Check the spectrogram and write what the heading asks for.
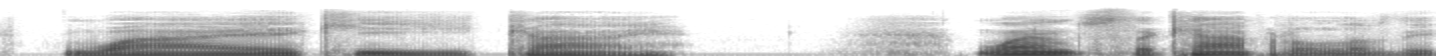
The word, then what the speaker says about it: Waikiki: It is the village of Waikiki, usually pronounced Wai-ki-kai.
